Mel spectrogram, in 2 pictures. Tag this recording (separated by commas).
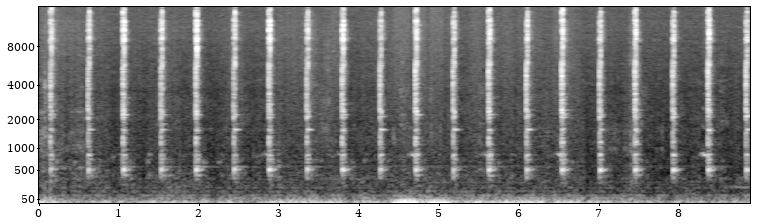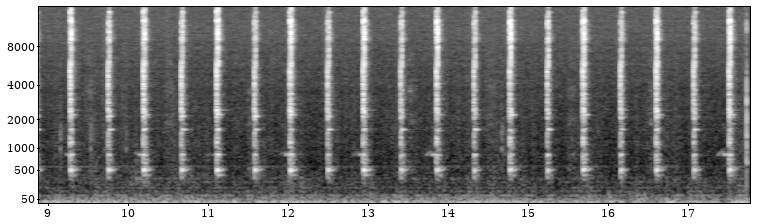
Clock, Mechanisms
